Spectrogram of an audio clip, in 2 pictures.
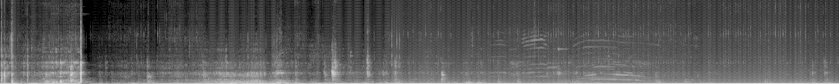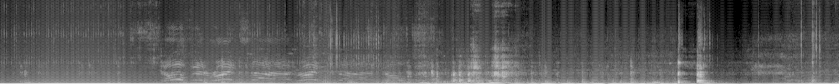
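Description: Steady low rumble of a boat under way, heaviest through the middle. Voices shout and yell about six seconds in and again from about ten to twelve seconds.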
